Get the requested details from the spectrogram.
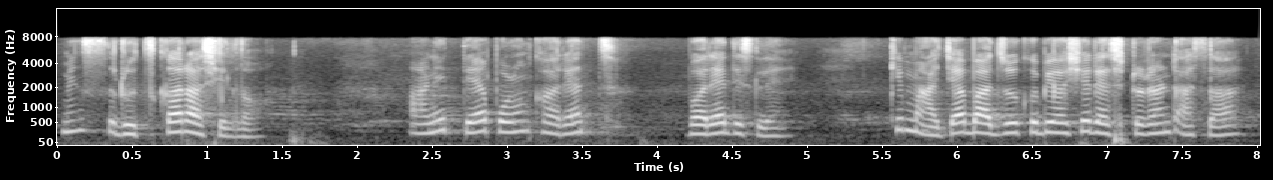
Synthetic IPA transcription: mĩsɾut͡skaɾaɕilːɔ | aɽ̃it̪japɔɭunkʰəɾãt͡s | bʱəɾjãd̪islɛ̃ | kimad͡ʑʱjabad͡zukʰubʱiːəɕẽɾesʈuɾəɳʈasa

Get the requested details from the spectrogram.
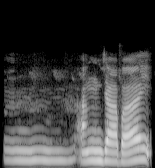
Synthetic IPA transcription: aŋd͡ʒabaj

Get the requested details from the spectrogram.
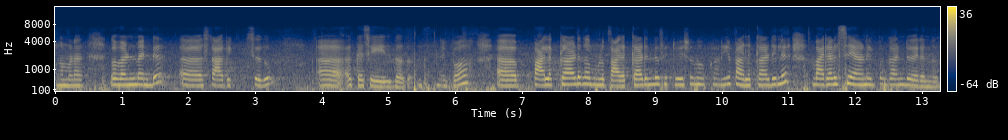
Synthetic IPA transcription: nɐmːuɽe̞ɡɐʋɐrɳme̞ndɨ | st̪ʰaːbit͡ɕːɐðum | o̰kːe̞t͡ɕe̞jnːɐðɨ̰ipːo̞ː | paːlɐkːaːɽɨnɐmːɐɭpaːlɐkːaːɽinde̞sitːuʋeːʂɐnno̞ːkːuaːɳeɡipaːlɐkːaːɽilʋɐɾɐɭsɐjaːɳɨipːɐmkɐɳɖɨʋɐɾunːɐðɨ

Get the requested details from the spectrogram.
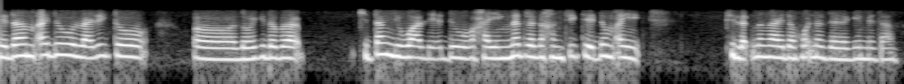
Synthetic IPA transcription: medɐmɐjdulajɾik̚tɔ | lojkidɐbɐ | kʰitaŋdiwaleɐduhajeŋnɐtɾɐɡɐɦaŋt͡ʃik̚teɐdumʔɐj | tʰilɐk̚nɐŋajdɐɦot̚nɐzɐɾɐɡimedɐm

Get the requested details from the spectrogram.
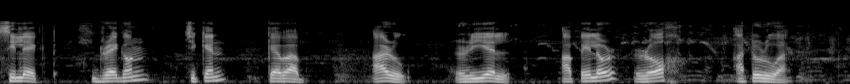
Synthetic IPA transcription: silɛkt | dɹɛɡɔn | t͡ʃikɛn | kɛβab | aɹu | ɹijɛl | apɛlɔɹɹɔxatoɹʊwa

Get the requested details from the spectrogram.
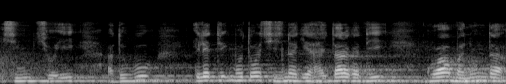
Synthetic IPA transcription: siŋsoʔi | ɐdubu | ilek̚tɾik̚motoɾsizinaɡeɦajtaɾɐɡɐdiɡuwamɐnuŋdɐ

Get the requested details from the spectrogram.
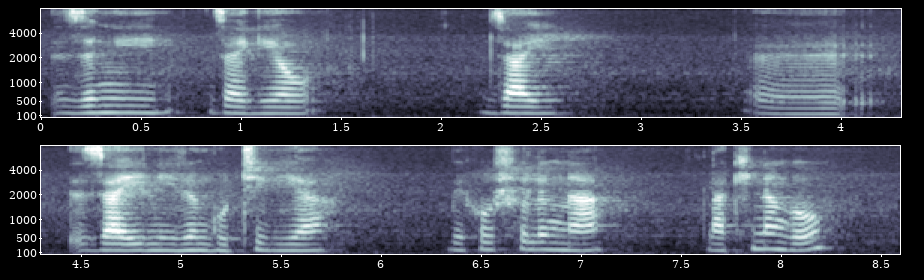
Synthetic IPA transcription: zɯŋizajɡijaw | zaj | zajniɾɯŋɡutʰibija | bekʰawsɯlɯŋnalakʰinaŋɡɯw

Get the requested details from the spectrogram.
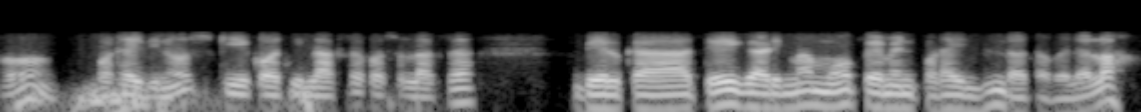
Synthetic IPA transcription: ɦopʌʈʰajd̪inoɦoskekʌt̪ʰilaɡ̚t͡sʰʌkʌsolaɡ̚t͡sʰʌ | belkat̪ejɡaɽimamʌpemenʈ̚pʌʈʰajʰunt̪ʌt̪ʌpãĩlajlʌ

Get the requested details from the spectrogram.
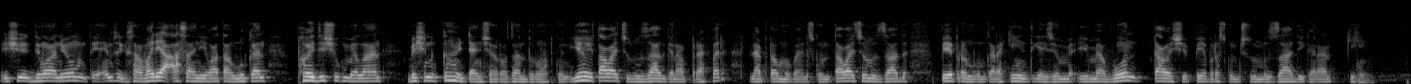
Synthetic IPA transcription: iʃid̪iʋaːnjoːmt̪ɨems̬ɨɡʲisaːnʋɐɾʲjaːʔaːsaːniːʋaːt̪aːnlukɐn | pʰəjd̪iʃukʰmelaːn | beʃʰinkɐɦɐ̃nʈʲeːnʃɐnɾoːzaːnbɨɾoːɦt̪kunjiɦt̪aʋaːjt͡ʃʰuzmɨzaːd̪̚kɐɾaːnpɾepʰɐɾlʲɛːpʈoːpmoːbaːjlskunt̪ɐʋaːjt͡ʃʰunmɨzaːd̪peːpɾɐnkunkɐɾaːkiɦint̪ikʲezumjimʲaʋoːnt̪aʋaːt͡ʃʰipeːpɾɐskunt͡ʃʰuzmɨzaːd̪ikɐɾaːnkiɦin

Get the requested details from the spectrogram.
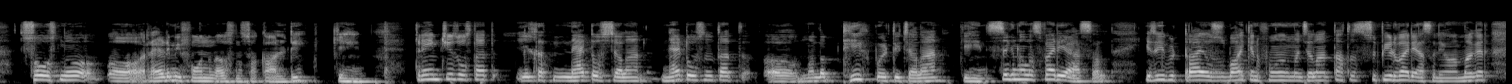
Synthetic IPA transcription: t͡sʰosnɨ | ɾeːɖmifoːnɐnɐsnɨsoka̰ːlʈikiɦint̪ɐɾeːmt͡ʃiːzoːst̪ɐt̪ilt̪ɐt̪neːʈoːst͡ʃɐlaːnːeːʈoːsnɨt̪ɐt̪ʰmɐt̪lɐb̚ʈʰiːkʰpəʈt̪it͡ʃɐlaːnkiɦinsɪɡnɐlɐsʋaːɾiaːsɐ̰l | itsʰibiʈɾaːjossbaːkʲinfʰoːnɐnmɐnt͡ʃɐlaːnt̪ɐt̪ɐssupiːɖʋaːɾiɐsɐljiʋaːnmɐɡɐɾ

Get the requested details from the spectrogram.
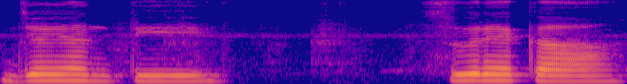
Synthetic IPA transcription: d͡ʒəjənt̪i | suɾeka

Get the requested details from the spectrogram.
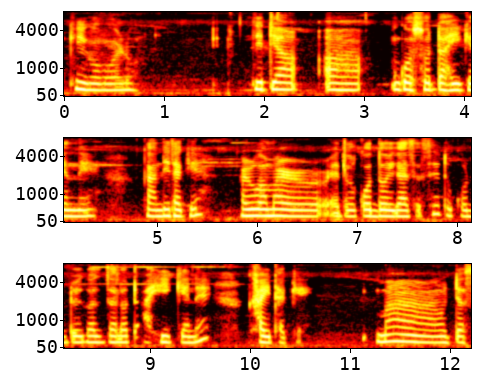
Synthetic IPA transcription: kikɔbɔaɹu | zetija | ɡɔsɔtaɦikɛnɛ | kanditʰakɛaɹuamaɹɛ̰tɛlɔkɔdɔjɡazasɛtɔkɔdɔjɡazzalɔtahikɛnɛkʰajtʰakɛ | imaɔtːas

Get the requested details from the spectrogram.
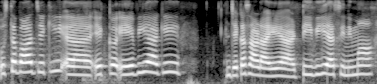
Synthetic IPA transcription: ʊst̪õːbaːd̪̚d͡ʒeːkiːɪkeːʋiːɛːkɪ | d͡ʒeːkaːsaːɽaːeːɛːʈiːʋiːɛːsɪneːmaː

